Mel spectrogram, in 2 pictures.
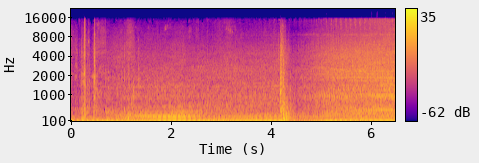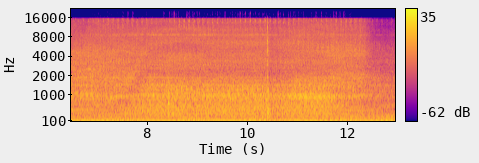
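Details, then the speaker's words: Subaru 2.5RS with swapped EJ205 turbo engine, stock apart from turbo inlet, no axle-back muffler, no check engine light: loud, raspy exhaust with a steady, even pulse after start, no misses or knocks; healthy idle. "but yeah that the car is running good like I said there's a couple more things I need to fix but it idles really well it starts up every time there's no no glitches at all"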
